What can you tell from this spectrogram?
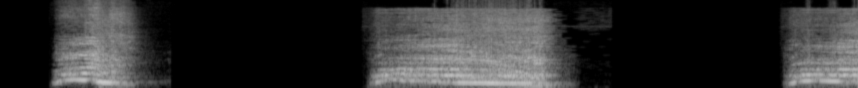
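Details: Lion roaring: a short, throaty roar, then a longer rumbling roar of about two seconds, then the start of another, all deep and coarse with silent gaps.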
